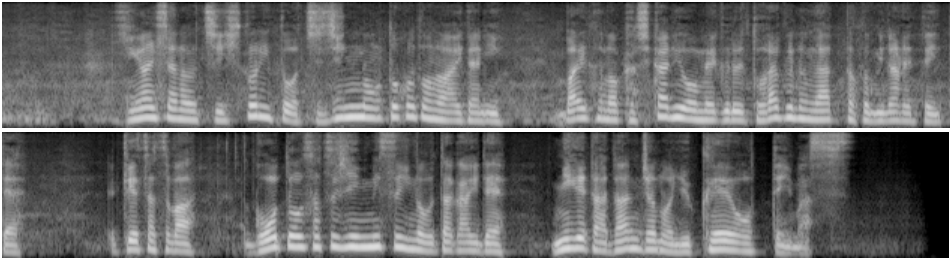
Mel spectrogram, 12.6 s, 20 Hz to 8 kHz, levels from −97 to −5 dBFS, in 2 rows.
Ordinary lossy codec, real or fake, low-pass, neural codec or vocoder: none; fake; none; codec, 16 kHz, 2 kbps, FreqCodec, larger model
